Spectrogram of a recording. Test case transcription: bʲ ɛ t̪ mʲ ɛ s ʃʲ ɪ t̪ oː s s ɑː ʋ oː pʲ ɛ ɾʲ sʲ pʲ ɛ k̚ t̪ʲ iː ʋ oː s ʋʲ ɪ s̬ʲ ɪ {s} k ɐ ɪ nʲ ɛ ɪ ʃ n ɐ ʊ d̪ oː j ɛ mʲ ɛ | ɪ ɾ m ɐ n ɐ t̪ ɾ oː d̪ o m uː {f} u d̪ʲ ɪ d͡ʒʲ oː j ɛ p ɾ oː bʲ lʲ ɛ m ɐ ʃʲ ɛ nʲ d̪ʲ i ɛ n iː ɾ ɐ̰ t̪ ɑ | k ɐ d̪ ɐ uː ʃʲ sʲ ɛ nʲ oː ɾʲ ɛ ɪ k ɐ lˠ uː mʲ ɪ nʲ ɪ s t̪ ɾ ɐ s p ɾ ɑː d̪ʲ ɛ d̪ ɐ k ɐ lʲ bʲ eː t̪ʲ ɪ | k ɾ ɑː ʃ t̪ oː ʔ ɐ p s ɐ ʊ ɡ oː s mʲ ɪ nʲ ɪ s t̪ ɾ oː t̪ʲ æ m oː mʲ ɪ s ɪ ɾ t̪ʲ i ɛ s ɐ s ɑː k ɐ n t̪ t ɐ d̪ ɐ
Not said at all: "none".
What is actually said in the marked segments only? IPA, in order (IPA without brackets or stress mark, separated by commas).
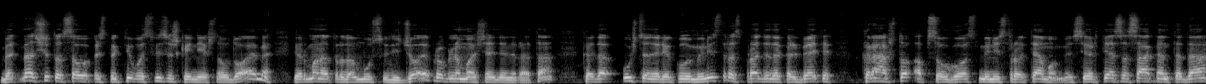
ʃ, s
